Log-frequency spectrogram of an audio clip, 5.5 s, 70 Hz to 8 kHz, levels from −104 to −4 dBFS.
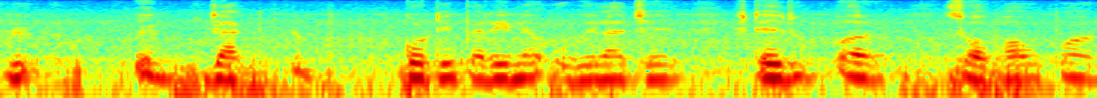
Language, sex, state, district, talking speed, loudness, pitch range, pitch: Gujarati, male, Gujarat, Gandhinagar, 110 wpm, -18 LUFS, 175-190 Hz, 185 Hz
